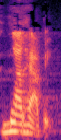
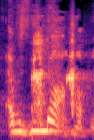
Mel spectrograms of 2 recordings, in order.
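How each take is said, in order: First: Said in the usual way. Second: Emphatic "not"; stress on NOT. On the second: Retold or imitated. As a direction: punch the word "not" a little harder. Repeats it with added emphasis.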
